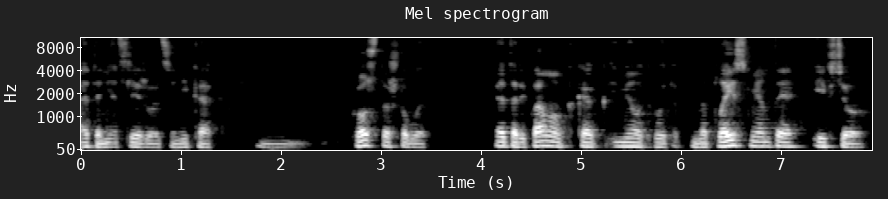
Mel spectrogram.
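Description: A man's voice: medium pitch, dark tone, husky. A man with a Chechen accent co-hosting a casual chat, chiming in frankly. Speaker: co-host.

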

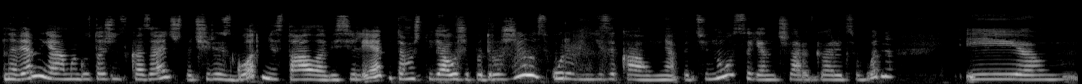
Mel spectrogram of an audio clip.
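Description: Breathy higher-voiced young woman, hesitant. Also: a little fast, a little mellow. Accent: Russian speaker living in England. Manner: thoughtful, hesitant, many fillers and restarts. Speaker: guest. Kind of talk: casual podcast interview.

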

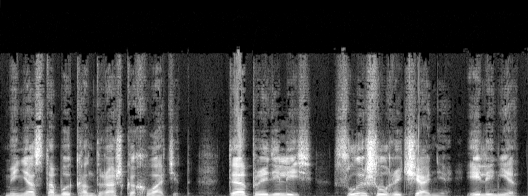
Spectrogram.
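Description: A man's voice: medium pitch, normal speed, a bit bright, no room sound, clean studio sound, close to an everyday voice. A man voicing a cheeky younger male bandit in an audio story, sliding between mock-refined speech and street slang. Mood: brash, impatient.

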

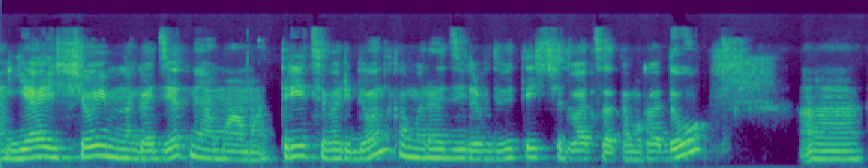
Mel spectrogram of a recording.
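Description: A woman's voice: fairly low pitch, darkish tone. A woman in her thirties speaking conversationally as an interview guest, telling personal stories. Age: 30s. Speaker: podcast guest, speech therapist.

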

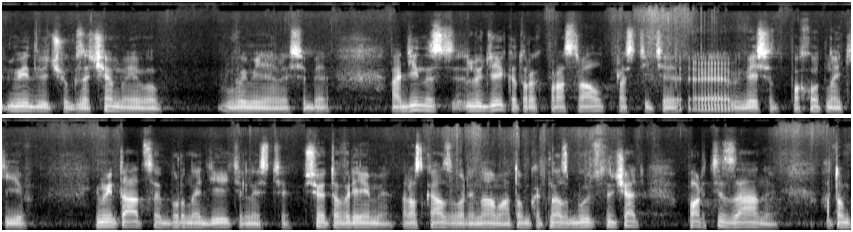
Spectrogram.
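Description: A man in his thirties from Ukraine, speaking as an interview guest in an earnest, halting way with frequent restarts. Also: low-pitched. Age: 30s. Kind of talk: interview conversation.

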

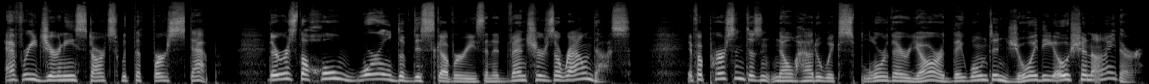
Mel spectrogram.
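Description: Storybook child geographer acted by an adult narrator: self-important, emphatic, raised pitch, lively swings. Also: moderate pace, no room sound, studio quality, lightly acted. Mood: proud, explaining. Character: earnest, bossy child explorer playing geographer.

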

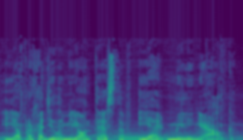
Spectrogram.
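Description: Young woman with quick interjections. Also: medium pitch, level tone, over music. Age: 20s. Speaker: podcast co-host. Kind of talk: casual chat.

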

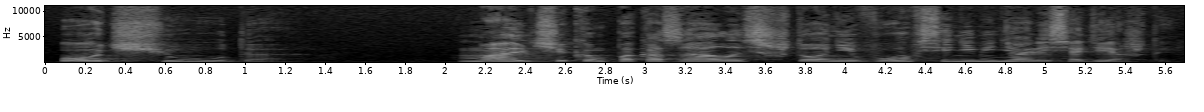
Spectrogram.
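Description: A man's voice: high-pitched, big pitch swings, measured pace. A man narrating a story expressively for a radio play.

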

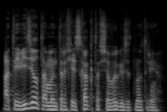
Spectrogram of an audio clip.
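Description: A man's voice: medium pitch, fast talker. A man talking casually as a co-host in a podcast discussion.

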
